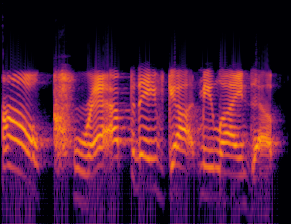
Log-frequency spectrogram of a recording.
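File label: taking fire, professional female; vo; agents; Source Model Packs; Counter Strike Model Pack; CS2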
